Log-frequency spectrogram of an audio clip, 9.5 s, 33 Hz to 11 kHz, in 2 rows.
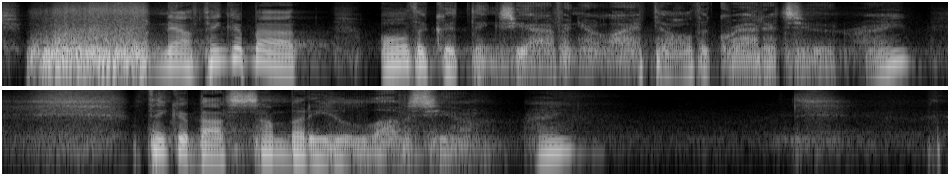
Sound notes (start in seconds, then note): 0.6 inhales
